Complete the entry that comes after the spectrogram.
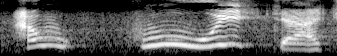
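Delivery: high, squeaky little bird voice; high-voiced chick; young bird character. Young bird meets the newcomer.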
